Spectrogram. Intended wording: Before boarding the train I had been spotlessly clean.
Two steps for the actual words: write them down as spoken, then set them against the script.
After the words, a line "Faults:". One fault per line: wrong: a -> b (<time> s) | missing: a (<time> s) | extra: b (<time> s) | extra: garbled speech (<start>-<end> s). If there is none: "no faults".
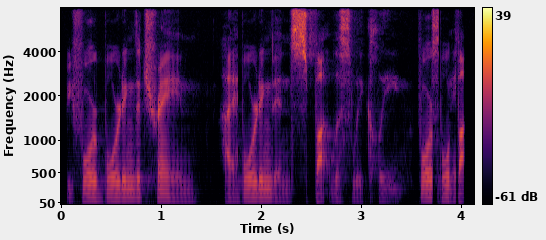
Before boarding the train I boarding been spotlessly clean. [garbled]
Faults:
wrong: had -> boarding (1.7 s)
extra: garbled speech (3.6-4.0 s)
